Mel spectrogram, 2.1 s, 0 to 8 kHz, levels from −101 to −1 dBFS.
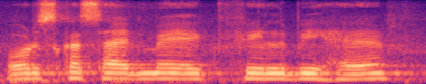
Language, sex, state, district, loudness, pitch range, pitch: Hindi, male, Arunachal Pradesh, Papum Pare, -17 LUFS, 135-140 Hz, 140 Hz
